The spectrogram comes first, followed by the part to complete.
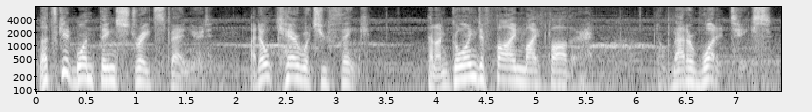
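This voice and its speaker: A man's voice: fairly high pitch, very animated, normal speed, fairly bright tone, soft background music. An actor playing an earnest, stubborn young crusader nobleman in a video game, serious and resolute. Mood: determined. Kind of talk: video game cutscene acting.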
